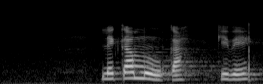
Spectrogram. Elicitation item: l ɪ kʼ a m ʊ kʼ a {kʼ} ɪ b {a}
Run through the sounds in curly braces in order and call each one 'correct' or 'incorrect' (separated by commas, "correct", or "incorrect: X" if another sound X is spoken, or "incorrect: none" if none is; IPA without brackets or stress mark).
correct, incorrect: ɛ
